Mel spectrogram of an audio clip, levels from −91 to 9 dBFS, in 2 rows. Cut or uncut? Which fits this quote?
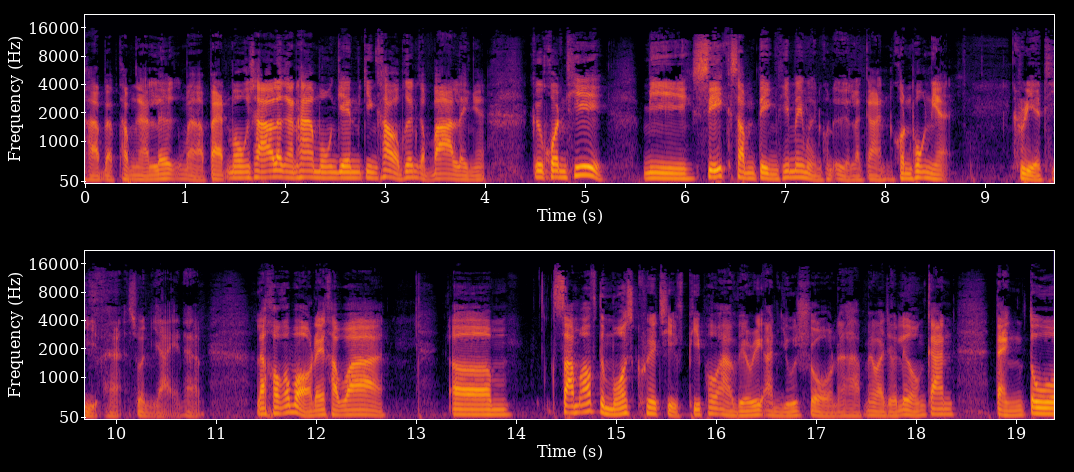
uncut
